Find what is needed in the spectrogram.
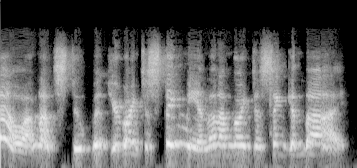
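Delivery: high-pitched storytelling protest; indignant refusal. Acted. Frog turning down the scorpion, high indignant refusal.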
